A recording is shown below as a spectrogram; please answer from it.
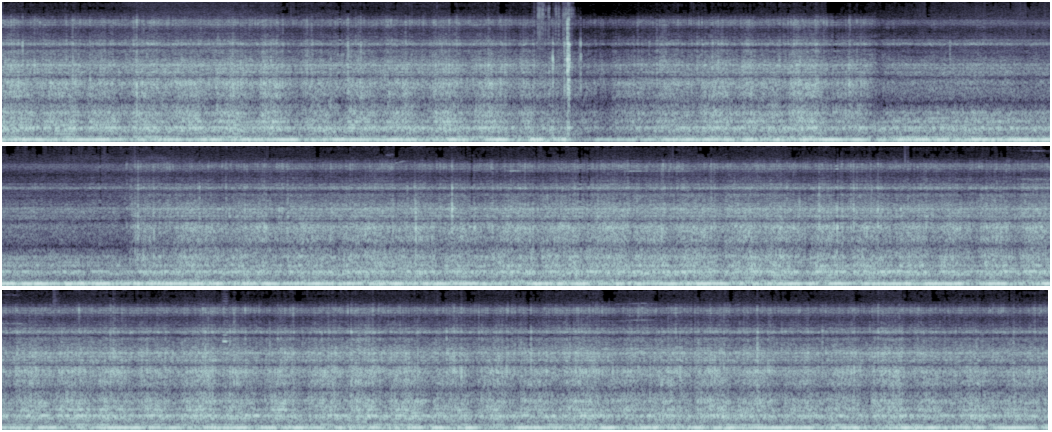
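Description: Steady wind rumble and road noise on the microphone of a moving cycle's camera, with car traffic passing close by. A single sharp click comes about five and a half seconds in.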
